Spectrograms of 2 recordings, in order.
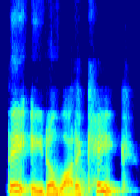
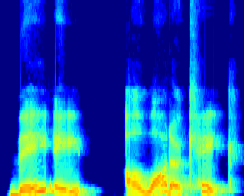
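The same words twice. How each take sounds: First: The sentence is said at normal speed. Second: The sentence is said slowly. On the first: "the second time I'll say it at a normal speed, like a native speaker" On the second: "The first time I'll say it slowly"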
